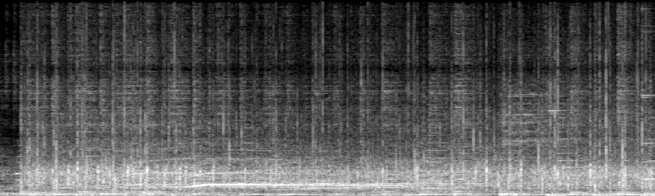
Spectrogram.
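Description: Theater audience breaking into applause over the show's live band music, with a long held high note rising in about two seconds in and lasting about two seconds.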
